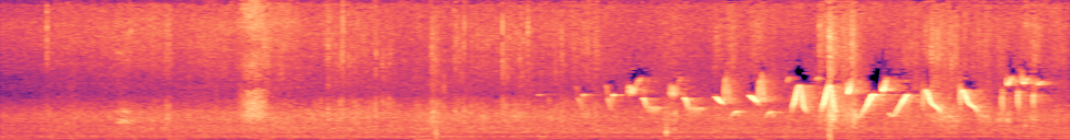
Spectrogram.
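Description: Honeybees shaken off a frame while a five-frame nuc is installed into a full beehive, a dense steady buzzing swarm filling the air, with birds chirping faintly in the background and no talking.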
